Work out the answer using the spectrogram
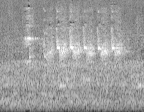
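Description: A female Asian koel gives a rapid run of sharp, high, slightly harsh notes, about four a second, over faint background hiss.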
